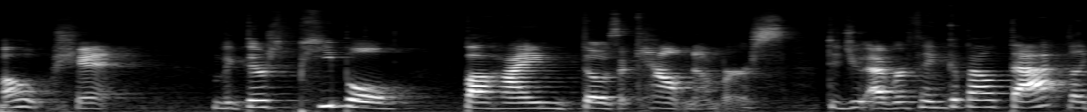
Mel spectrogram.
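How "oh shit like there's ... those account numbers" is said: normal talking voice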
